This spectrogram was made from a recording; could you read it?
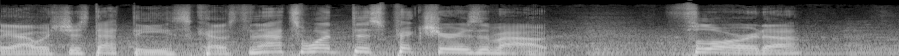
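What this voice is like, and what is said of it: Usual voice. Nothing is said of it.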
